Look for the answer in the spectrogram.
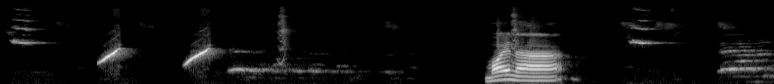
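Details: Common hill myna, one of a talking pair (male and female) kept together, giving two quick rising whistles a second apart, then speech-like chatter among softer whistles, with a person urging it to talk nearby.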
